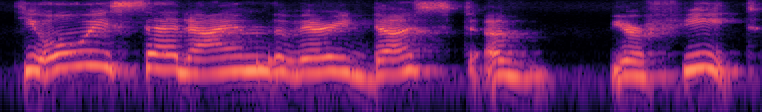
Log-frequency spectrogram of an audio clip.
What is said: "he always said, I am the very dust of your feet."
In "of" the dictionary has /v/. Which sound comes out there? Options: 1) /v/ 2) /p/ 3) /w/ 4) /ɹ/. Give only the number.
1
